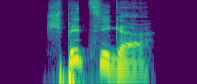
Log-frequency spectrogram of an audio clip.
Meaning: 1. comparative degree of spitzig 2. inflection of spitzig: strong/mixed nominative masculine singular 3. inflection of spitzig: strong genitive/dative feminine singular
- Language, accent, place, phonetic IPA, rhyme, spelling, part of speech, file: German, Germany, Berlin, [ˈʃpɪt͡sɪɡɐ], -ɪt͡sɪɡɐ, spitziger, adjective, De-spitziger.ogg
